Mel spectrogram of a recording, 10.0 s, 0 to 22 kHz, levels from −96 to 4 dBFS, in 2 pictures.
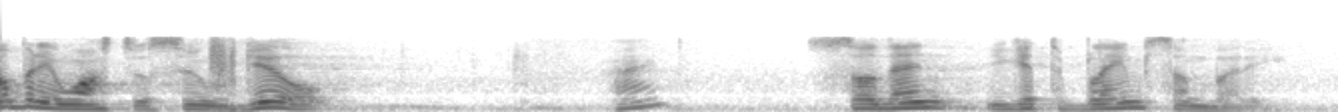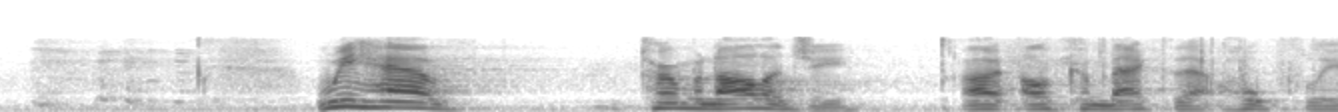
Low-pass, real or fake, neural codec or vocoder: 5.4 kHz; real; none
